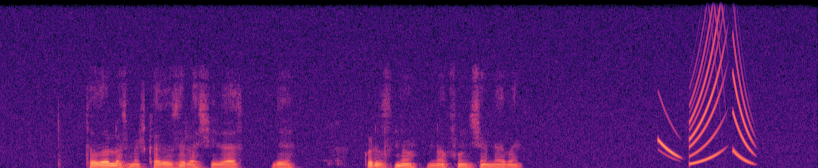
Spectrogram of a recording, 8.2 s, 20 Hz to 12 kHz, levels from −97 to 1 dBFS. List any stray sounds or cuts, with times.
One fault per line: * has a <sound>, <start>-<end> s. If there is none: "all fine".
* has a chirp, 6.6-7.6 s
